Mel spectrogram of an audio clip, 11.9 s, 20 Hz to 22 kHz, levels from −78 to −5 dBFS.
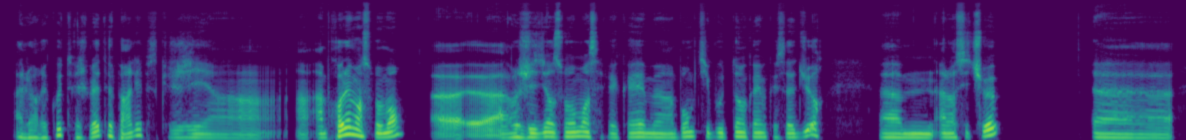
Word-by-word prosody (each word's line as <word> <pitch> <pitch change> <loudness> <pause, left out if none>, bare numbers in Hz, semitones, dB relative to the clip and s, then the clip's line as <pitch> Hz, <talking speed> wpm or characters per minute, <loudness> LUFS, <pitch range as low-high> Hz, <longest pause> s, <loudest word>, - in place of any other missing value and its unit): Alors 100 -2 -3
écoute, 165 +12 -2
je 105 -2 -6
voulais 130 +4 +3
te 155 -1 -1
parler 115 +3 0
parce 165 - -15
que 100 - -14
j'ai 105 0 -3
un 95 -3 -7 0.3
un - - -7
un 105 - -1
problème 160 - +7
en 160 - +7
ce 130 - -4
moment, 125 - +4 0.3
heu, - - -8
a - - +1
alors 105 +2 +1
j'ai 110 +1 +3
dit: 120 - +1
«En 125 - +4
ce 120 +2 -3
moment», 130 +1 +4
ça 125 - -4
fait 110 -1 -6
quand 115 - -8
même 115 -1 +2
un 105 -1 -1
bon 125 +4 0
petit 130 -2 -6
bout 120 +1 -3
de - - -23
temps 125 -2 +2
quand 120 - -2
même 120 -1 0
que 110 -2 -12
ça 110 +1 -1
dure, 110 - 0 0.5
hem, 105 -1 +1
alors 110 -1 0
si - - -4
tu - - +2
veux, - - +5 0.9
heu 100 -3 -2
110 Hz, 230 wpm, -24 LUFS, 105-125 Hz, 0.9 s, problème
